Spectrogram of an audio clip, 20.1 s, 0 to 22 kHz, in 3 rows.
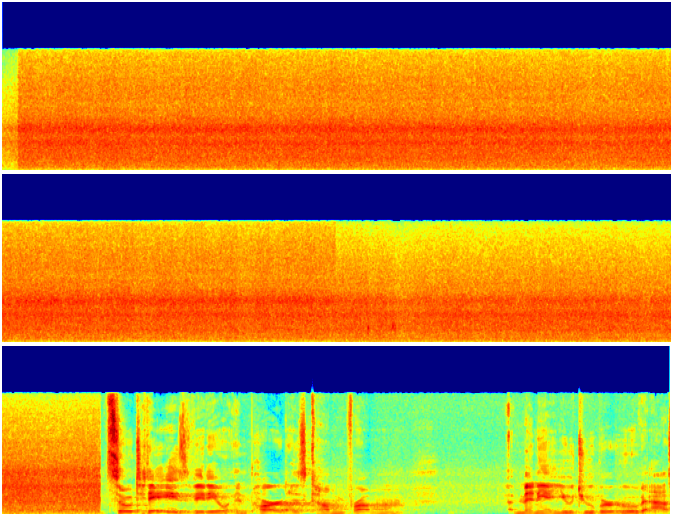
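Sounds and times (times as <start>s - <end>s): water rushing over rapids: 0.0s - 14.4s.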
